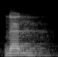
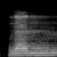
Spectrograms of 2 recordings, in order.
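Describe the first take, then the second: First: The n is said without nasal resonance. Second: The n is said with clear nasal resonance. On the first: The speaker calls it wrong. "enggak nan" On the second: The speaker calls it right. "tapi nan dari hidung juga terasa keluar"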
